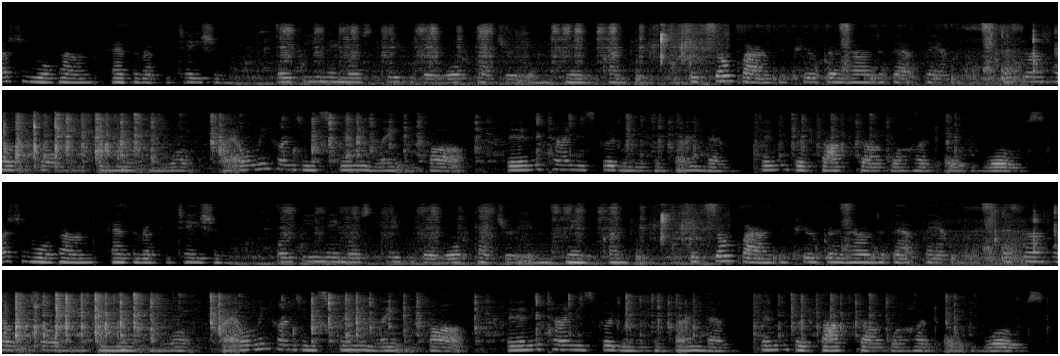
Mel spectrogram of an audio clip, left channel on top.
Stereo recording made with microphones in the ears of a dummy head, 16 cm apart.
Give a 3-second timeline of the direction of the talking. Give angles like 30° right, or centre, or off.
40° right, 20° right, centre, 30° right, 50° right, 50° right, 50° right.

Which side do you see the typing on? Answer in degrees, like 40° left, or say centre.
70° right.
